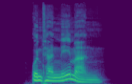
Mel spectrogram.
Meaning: dative plural of Unternehmer
- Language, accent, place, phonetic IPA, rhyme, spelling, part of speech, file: German, Germany, Berlin, [ʊntɐˈneːmɐn], -eːmɐn, Unternehmern, noun, De-Unternehmern.ogg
